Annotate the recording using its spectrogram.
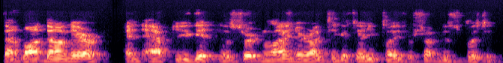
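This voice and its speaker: A man's voice: mid-range voice, fairly even intonation, fast, a little mellow, echoey room, lo-fi sound. An elderly man in his eighties, a property owner giving rambling, folksy testimony with restarts. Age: 80s. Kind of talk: casual testimony.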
